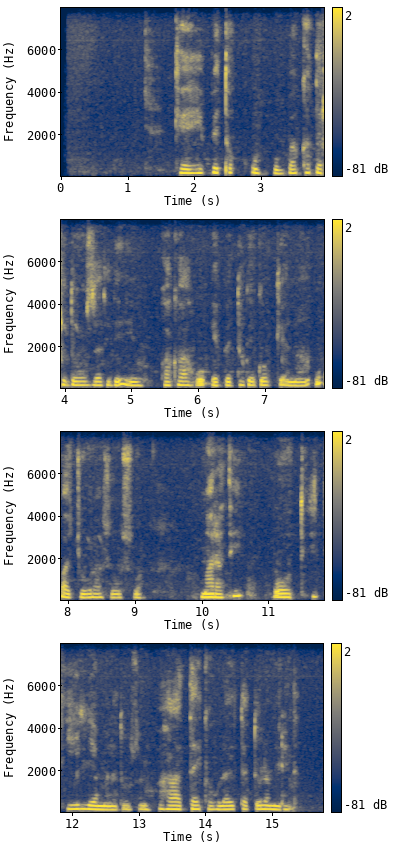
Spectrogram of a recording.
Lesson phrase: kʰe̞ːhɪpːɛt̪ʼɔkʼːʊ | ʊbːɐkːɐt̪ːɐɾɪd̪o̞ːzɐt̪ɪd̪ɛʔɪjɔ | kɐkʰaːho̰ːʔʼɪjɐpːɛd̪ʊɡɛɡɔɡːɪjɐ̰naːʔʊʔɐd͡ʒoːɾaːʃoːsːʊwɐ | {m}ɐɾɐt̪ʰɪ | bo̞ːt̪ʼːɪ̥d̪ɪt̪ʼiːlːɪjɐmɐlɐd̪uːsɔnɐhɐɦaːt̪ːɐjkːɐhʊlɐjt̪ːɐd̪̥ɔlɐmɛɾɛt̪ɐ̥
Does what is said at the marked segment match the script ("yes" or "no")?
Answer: yes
